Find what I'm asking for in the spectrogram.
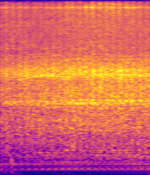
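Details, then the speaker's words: Supercharged Mini Cooper S, first start after a coolant refill and three years off the road: very lumpy, uneven idle with a faint stumble and hissy top end, engine light on; owner suspects something left unplugged. Cause unconfirmed. "very lumpy. Yeah, we're running very lumpy. And we've got an engine light on."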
